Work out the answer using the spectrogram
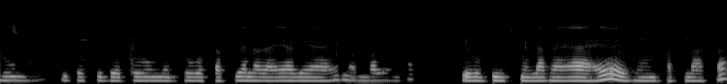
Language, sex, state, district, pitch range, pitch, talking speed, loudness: Hindi, female, Bihar, Purnia, 170-180 Hz, 175 Hz, 130 wpm, -31 LUFS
